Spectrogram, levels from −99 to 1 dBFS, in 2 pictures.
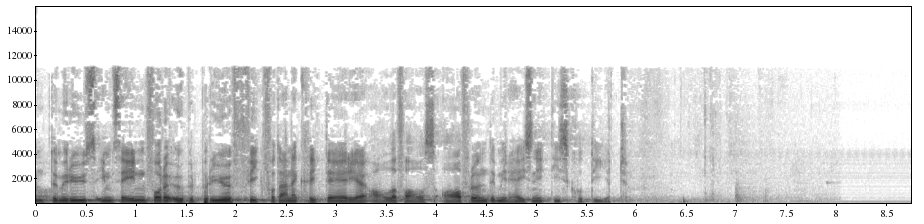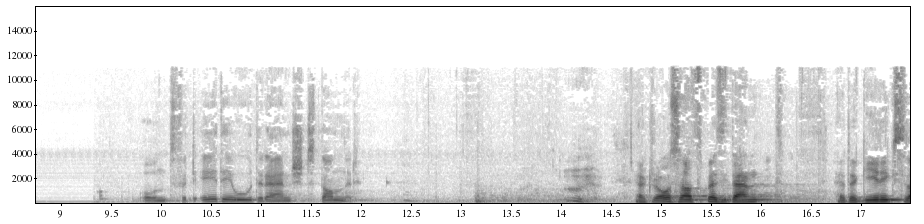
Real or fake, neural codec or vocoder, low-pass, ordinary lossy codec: fake; vocoder, 48 kHz, 128 mel bands, Vocos; 14.4 kHz; MP3, 48 kbps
